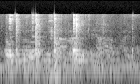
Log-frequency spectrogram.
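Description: A metal utensil clinking against a stainless saucepan while vegetables are stirred in it, a few sharp clinks in the first second or so, with low voices underneath.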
